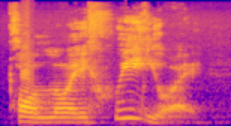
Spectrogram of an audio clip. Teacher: Polus has the accent on the last syllable, so it's actually just a springboard onto whatever follows it.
